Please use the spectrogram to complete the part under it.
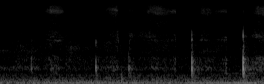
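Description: Faint scratching of writing on a board during a mathematics lecture, several short strokes over a low hum, with a couple of sharper taps near the end and no talking.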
